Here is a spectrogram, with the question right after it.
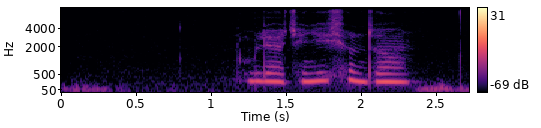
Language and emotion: Russian, neutral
